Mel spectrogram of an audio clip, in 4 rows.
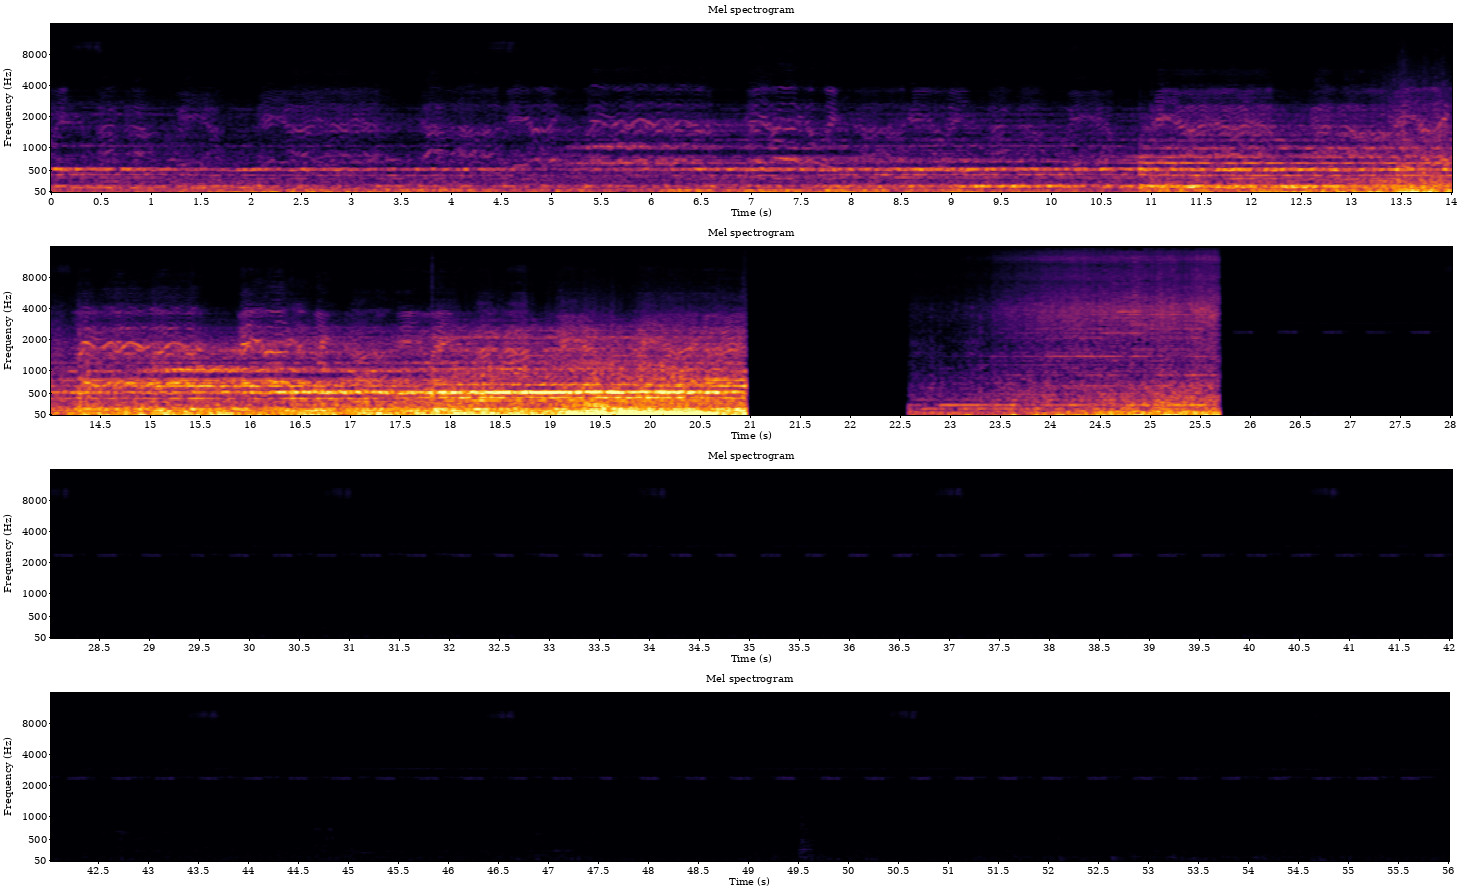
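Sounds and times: continuous high insect trill: 25.8s - 56.0s
insect chirping: 25.8s - 56.0s.

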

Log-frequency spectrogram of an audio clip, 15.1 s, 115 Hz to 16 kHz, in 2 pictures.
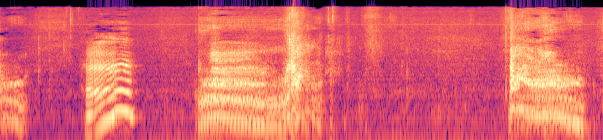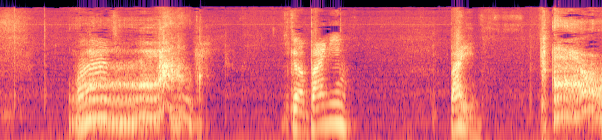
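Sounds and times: dog growling: 0.0s - 0.4s, 2.4s - 4.2s, 6.4s - 7.4s, 8.4s - 10.2s, 14.3s - 15.0s.

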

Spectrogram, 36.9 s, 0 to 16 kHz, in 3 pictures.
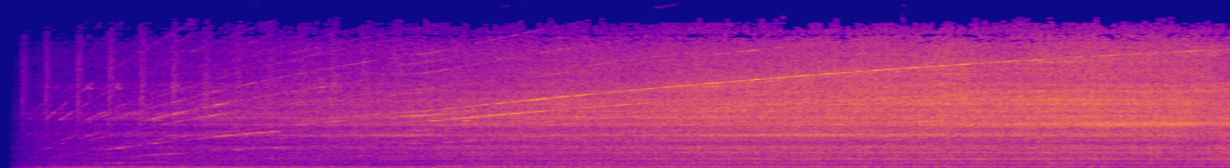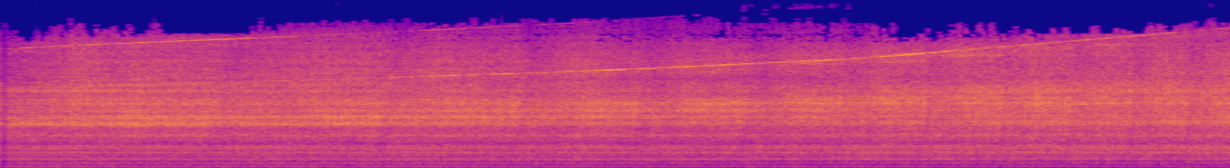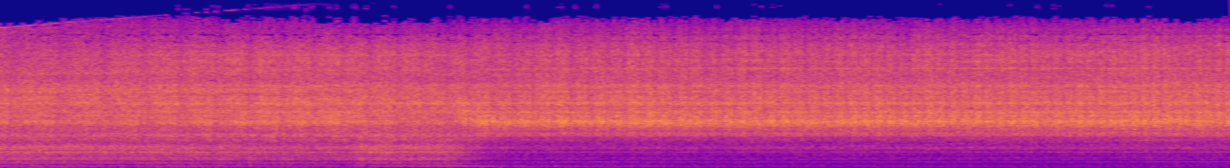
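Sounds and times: helicopter turbine whine: 0.1s - 36.9s.

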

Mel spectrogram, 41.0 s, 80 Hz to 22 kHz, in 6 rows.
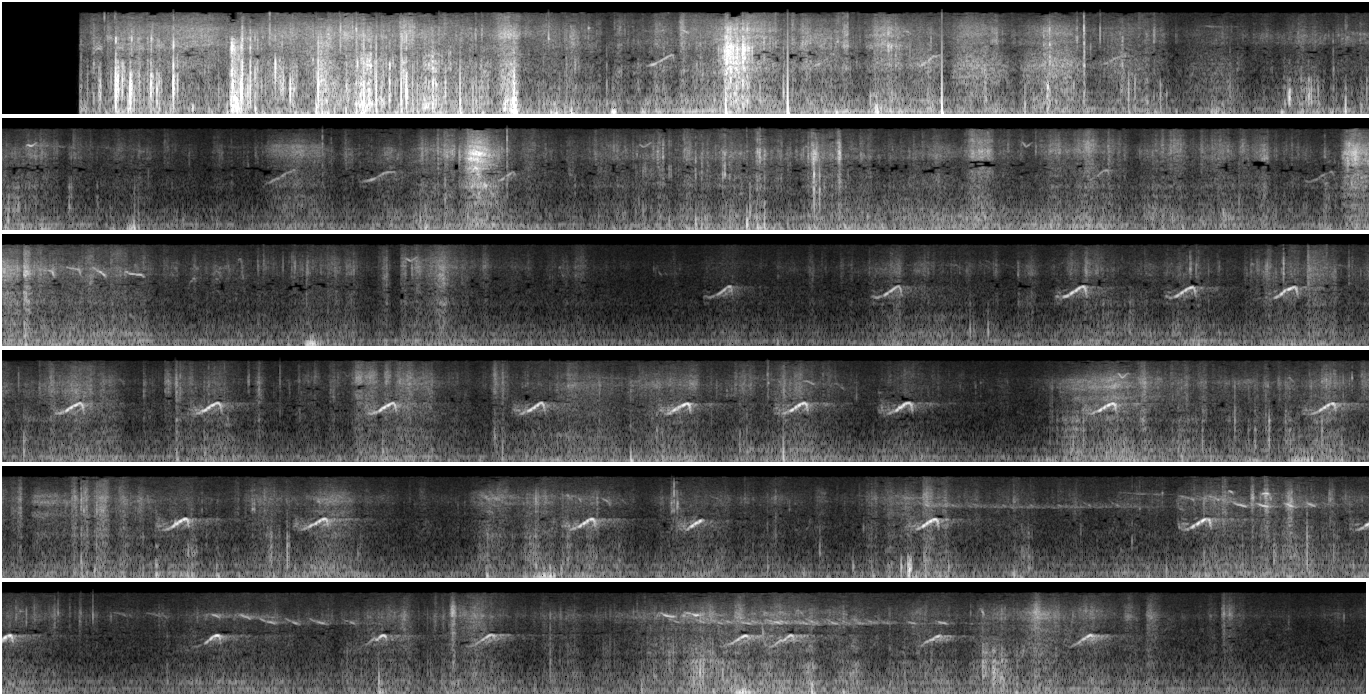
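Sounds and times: paws scraping on icy snow: 0.4s - 16.6s, 25.7s - 40.3s.

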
